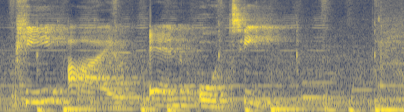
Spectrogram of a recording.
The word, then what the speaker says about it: Pinot: Pinot is spelled P-I-N-O-T, which in English, if we are pronouncing that word, it would be Pinot. But once again, in French, we take the T away and it's Pinot Grigio.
